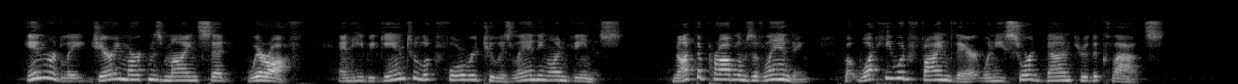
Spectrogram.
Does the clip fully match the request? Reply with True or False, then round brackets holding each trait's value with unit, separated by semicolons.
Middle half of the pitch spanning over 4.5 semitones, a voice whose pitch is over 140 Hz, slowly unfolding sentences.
False (5.2 semitones; 190 Hz; 175 wpm)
